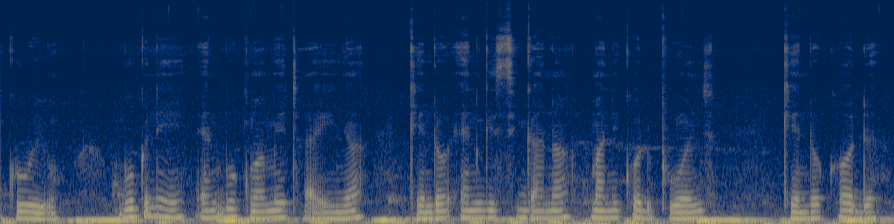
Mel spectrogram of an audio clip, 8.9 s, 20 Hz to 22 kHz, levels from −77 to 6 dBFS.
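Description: No technical faults can be heard anywhere in this speech recording. There is no point at which anything in the audio goes wrong.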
